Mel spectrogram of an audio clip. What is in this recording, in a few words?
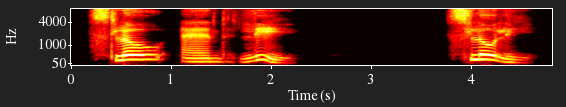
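"slowly", English; properties of objects new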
